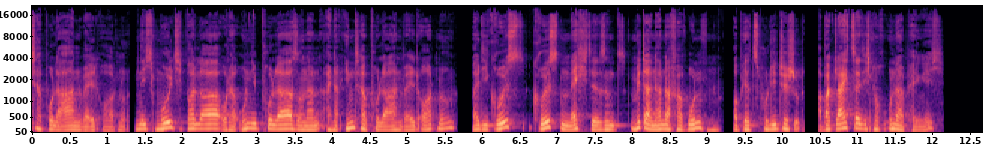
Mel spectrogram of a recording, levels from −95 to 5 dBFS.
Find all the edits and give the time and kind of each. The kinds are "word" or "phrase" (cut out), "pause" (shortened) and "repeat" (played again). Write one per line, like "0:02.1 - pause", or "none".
0:01.3 - word
0:05.7 - pause
0:09.2 - pause
0:09.7 - word
0:10.3 - word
